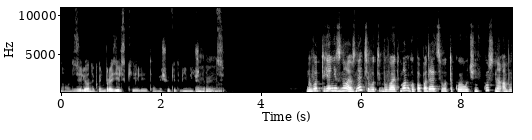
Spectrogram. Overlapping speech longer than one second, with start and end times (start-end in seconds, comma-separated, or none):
none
